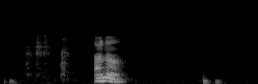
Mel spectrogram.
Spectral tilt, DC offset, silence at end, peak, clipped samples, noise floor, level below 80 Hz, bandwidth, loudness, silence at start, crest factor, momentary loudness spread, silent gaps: -8.5 dB/octave; under 0.1%; 0.4 s; -14 dBFS; under 0.1%; -71 dBFS; -64 dBFS; 11 kHz; -30 LUFS; 0.1 s; 22 dB; 25 LU; none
